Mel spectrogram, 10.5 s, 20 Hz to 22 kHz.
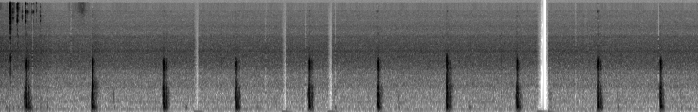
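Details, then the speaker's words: Normal heart sounds on stethoscope auscultation, played as a teaching example: steady, evenly spaced beats at about 58 a minute with no extra noise between beats. "Kita akan dengarkan bagaimana jantung yang normal dan tidak normal. Nah, ini yang normal."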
